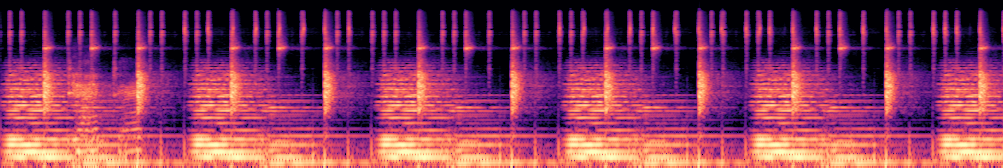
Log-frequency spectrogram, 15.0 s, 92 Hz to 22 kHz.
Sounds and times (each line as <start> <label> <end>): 1.0 Synth 2.2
